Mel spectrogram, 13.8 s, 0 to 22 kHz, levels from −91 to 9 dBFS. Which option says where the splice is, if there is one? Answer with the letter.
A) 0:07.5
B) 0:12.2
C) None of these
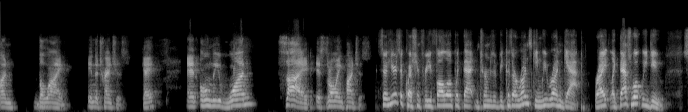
A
